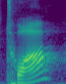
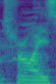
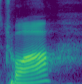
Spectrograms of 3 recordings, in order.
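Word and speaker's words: Troyes: I've been saying Troy's for like 100 episodes. I'm under the impression it's Trois. It's too late to go back now, Lockie.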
